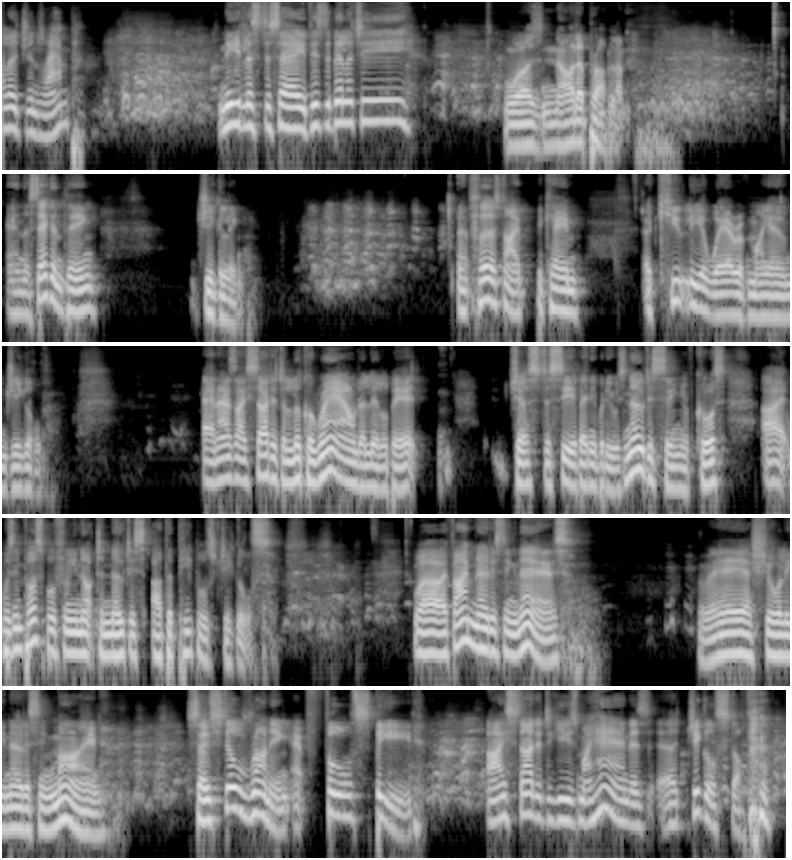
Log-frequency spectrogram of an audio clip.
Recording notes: This story was recorded live at Buntport Theater.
